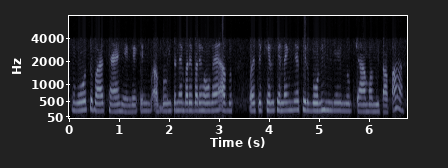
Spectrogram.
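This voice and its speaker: A woman's voice: on the high side, flat delivery, moderate pace, close to an everyday voice. Woman playing young female cousin, phone-line sound, coy, teasing, bashful, colloquial casual chat. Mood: bashful protesting. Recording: thin narrow-band phone line.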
